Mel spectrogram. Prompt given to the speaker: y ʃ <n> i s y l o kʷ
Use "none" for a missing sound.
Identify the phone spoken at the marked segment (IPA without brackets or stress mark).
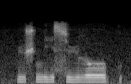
n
